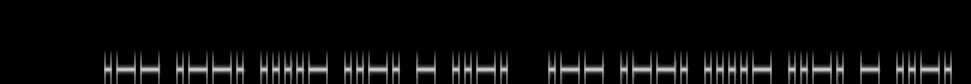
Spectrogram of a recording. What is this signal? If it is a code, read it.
Morse code, heard as a keyed tone, about 20 wpm, 700 Hz. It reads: WP4FTF WP4FTF
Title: USA Call Signs Repeated 3x 20wpm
